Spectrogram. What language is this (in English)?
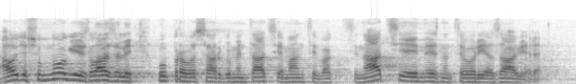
Croatian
